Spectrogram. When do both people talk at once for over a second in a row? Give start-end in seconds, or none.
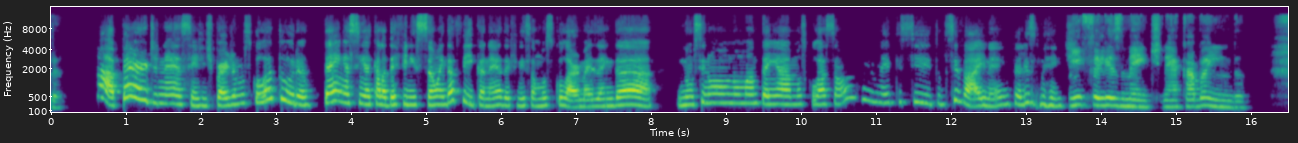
none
